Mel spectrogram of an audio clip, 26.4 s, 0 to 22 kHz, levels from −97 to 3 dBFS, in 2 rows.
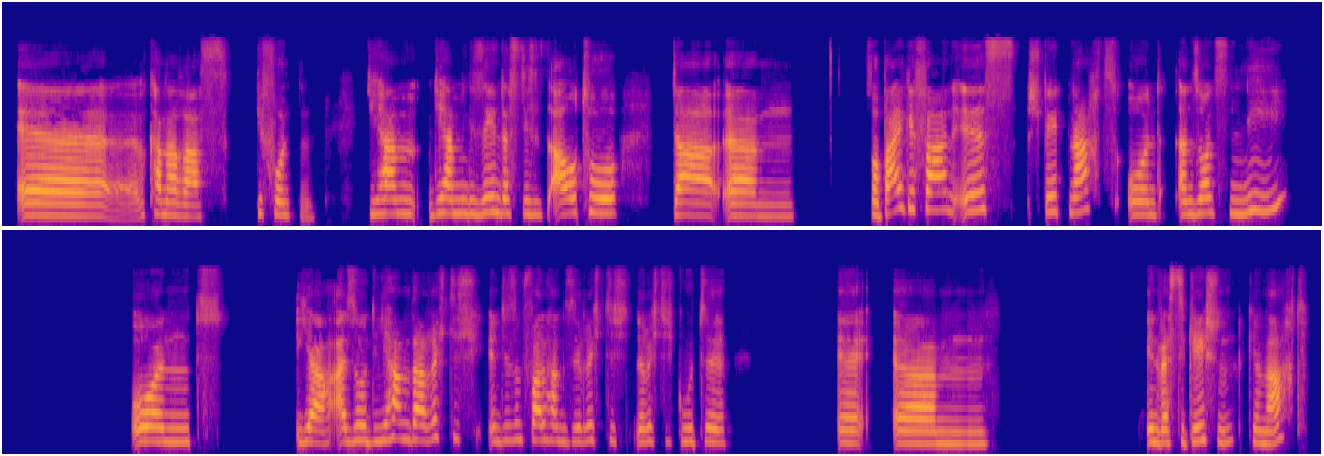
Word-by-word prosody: äh, 215 - +3
Kameras 210 -4 +1 0.3
gefunden. 230 -3 -7 0.5
Die 240 +1 -4
haben 250 -1 +2
die 250 +5 -3
haben 250 0 +1
gesehen, 255 +3 -3
dass 250 -1 -3
dieses 230 -2 -10
Auto 255 +1 +3 0.5
da, 220 -2 +5
ähm, 205 -1 +1 0.8
vorbeigefahren 305 +6 +3
ist, 310 +3 -3
spät 275 +1 -5
nachts 295 +10 0
und 230 -1 -4
ansonsten 245 +1 -2
nie. 295 +4 -5 1.8
Und, 245 -1 +2 1.0
ja, 230 -2 +3
also, 260 +2 +1
die 250 +4 -6
haben 295 -2 +2
da 275 -1 +6
richtig 315 +5 -9
in 250 -1 -7
diesem 265 +2 -12
Fall 275 -1 +2
haben 255 -2 -4
sie 245 +1 -9
richtig 255 -1 -11
'ne 230 - -5
richtig 240 -1 -10
gute 240 -1 -6 1.1
äh, 225 -1 0 0.3
ähm 215 -1 +2 1.6
Investigation 240 +1 -1
gemacht? 220 -3 0
240 Hz, 90 wpm, -23 LUFS, 220-265 Hz, 1.8 s, da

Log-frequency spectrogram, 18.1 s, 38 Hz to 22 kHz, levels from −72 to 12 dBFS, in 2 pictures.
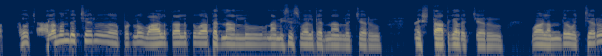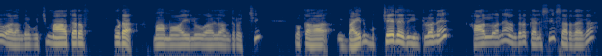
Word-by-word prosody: అబ్బో! 140 +5 -8 0.2
చాలా 120 +7 +2
మంది 220 +1 0
ఒచ్చారు 215 0 -5 0.3
అప్పట్లో. 165 +3 -7
వాళ్ళ 155 +2 +5
తాలూకా 170 +1 0
వ 165 - +4 0.2
పెదనాన్నలు, 150 -1 -1 0.3
నా 145 - 0
మిసెస్ 140 +1 -6
వాళ్ళ 145 0 -1
పెదనాన్నలు 135 0 -3
ఒచ్చారు. 130 -1 -6 0.6
నెక్స్ట్ 140 - -3
తాతగారు 140 -1 +4
ఒచ్చారు. 130 0 -5 0.6
వాళ్ళందరూ 140 +1 0
ఒచ్చారు. 165 +5 -3
వాళ్ళందరూ 145 -1 0
కూర్చి 145 +7 -11
మా 155 - +10 0.2
తరఫ్ 165 -1 +4 0.4
కూడా 170 -1 +8 0.4
మా 145 - +4
మావయలు 140 +1 -1
వాళ్ళు 135 +1 -1
అందరూ 135 +1 -10
ఒచ్చి 305 - -8 0.6
ఒక 155 - -10
హ - - +4 0.5
బైన్ 145 +11 +4
బుక్ 150 0 -14
చేయలేదు 205 -5 +7
ఇంట్లోనే 185 - 0 0.5
హాల్లోనే 170 +7 +3
అందరూ 175 +3 -3
కలిసి 150 - -5
సరదాగా 140 - -1
150 Hz, 130 wpm, -23 LUFS, 140-170 Hz, 0.6 s, మా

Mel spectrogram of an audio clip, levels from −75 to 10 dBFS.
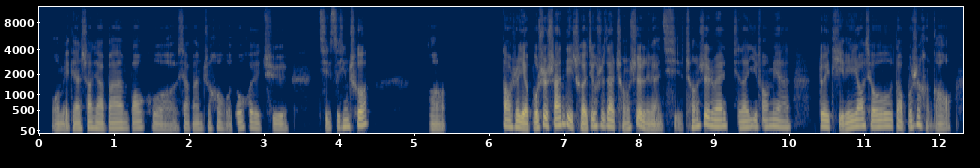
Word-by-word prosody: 我 90 - -5
每 90 -1 -3
天 95 +1 -2
上 110 +1 0
下 100 -3 +1
班， 100 +2 -1
包 105 +2 -1
括 85 -7 -7
下 95 - -6
班 90 0 -6
之 95 - -11
后， 105 0 -6
我 - - -10
都 110 - -2
会 105 -5 -2
去 90 -4 -5 0.4
骑 95 - -6
自 115 +2 -6
行 125 +2 0
车， 150 +3 +4
啊， 175 - -2 1.8
倒 130 -1 +3
是 120 -1 +4
也 95 -2 +8
不 105 - +3
是 150 +6 +4
山 150 +3 +6
地 140 -8 +4
车， 95 -4 +3
就 140 +9 +1
是 140 -1 -2
在 135 -3 +5
城 100 -3 -4
市 130 - +3
里 90 -6 +1
面 85 +2 -2
骑。 90 - -11
城 120 +7 -2
市 165 - +4
里 140 - +2
面 130 +1 +3
骑 110 - -9
呢， 115 +1 +3
一 125 +1 -1
方 125 +1 -3
面 120 -4 -1 0.4
对 125 -2 +4
体 110 -7 -3
力 110 +6 +3
要 135 +1 +4
求 130 0 +2
倒 120 - +1
不 - - -5
是 165 - +1
很 150 - -7
高， 85 +1 -6
110 Hz, 270 characters per minute, -24 LUFS, 95-130 Hz, 1.8 s, 也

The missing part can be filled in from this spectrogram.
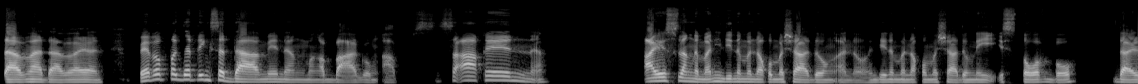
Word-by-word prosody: Tama, 115 +1 +6
tama 110 0 +1
'yon. 105 -2 0 0.4
Pero 185 +9 +3
pagdating 225 -3 +1
sa - - +3
dami 120 -2 +3
ng 110 -1 -5
mga 105 -1 -6
bagong 100 0 -2
apps, - - -15
saakin 190 - +1 1.1
ayos 165 +2 +6
lang 155 -4 +3
naman 120 +2 +1
hindi 135 - -1
naman 125 -2 -2
ako 115 +1 0
masyadong 105 -2 +1
ano 100 -1 -8
hindi 110 +1 -4
naman 110 0 -4
ako 105 +1 -9
masyadong 110 -1 -2
naiistorbo, 110 +1 -2 0.4
dahil 105 0 +3
115 Hz, 135 wpm, -23 LUFS, 110-145 Hz, 1.1 s, Tama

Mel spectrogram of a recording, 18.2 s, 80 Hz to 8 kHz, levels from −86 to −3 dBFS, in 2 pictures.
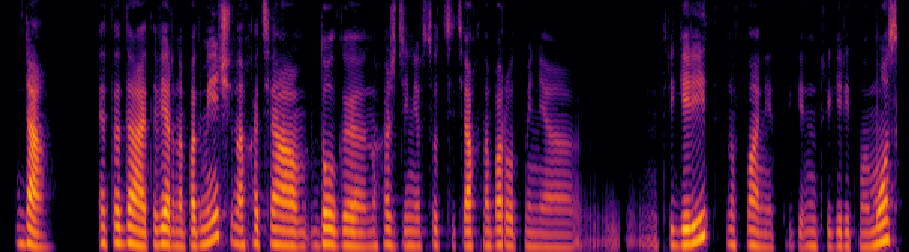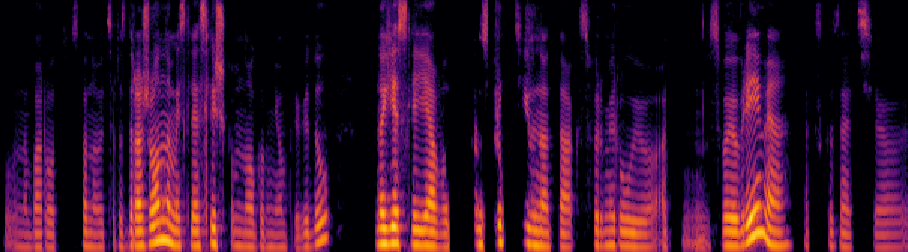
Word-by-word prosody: Да, 170 -6 +2 0.4
это 190 0 -1
да, 180 -3 +4
это 170 +3 -4
верно 170 -3 +3
подмечено, 180 - -1
хотя 170 -3 0
долгое 165 -2 0
нахождение 160 0 -8
в - - -20
соцсетях, 160 0 -5
наоборот, 165 0 -4
меня, 145 +1 -13 0.4
м, 210 0 -24
триггерит. 175 - +2
Ну, 175 -1 -9
в - - -22
плане 150 -5 -6
три 150 -1 -17
ну, 160 0 -10
триггерит 155 0 -11
мой 150 -1 -10
мозг, 205 +6 +1
м, 160 - -20
наоборот, 145 0 -11
становится 150 -1 -12
раздражённым, 170 +6 +4
если 165 0 -4
я 160 - +1
слишком 165 0 -2
много 150 -1 -9
в 150 - -16
нём 145 0 -14
проведу. 190 - -5 0.4
Но 180 - +8
если 185 -1 +6
я 165 -1 +5
вот 145 -1 -8 0.2
конструктивно 180 -3 -2
так 150 -2 -7
сформирую 160 -3 -6
эт - - -13 0.4
своё 160 -1 +1
время, 175 - +5
так 160 -1 -22
сказать, 150 -2 -13
э 145 0 -16
160 Hz, 155 wpm, -24 LUFS, 150-180 Hz, 0.4 s, Но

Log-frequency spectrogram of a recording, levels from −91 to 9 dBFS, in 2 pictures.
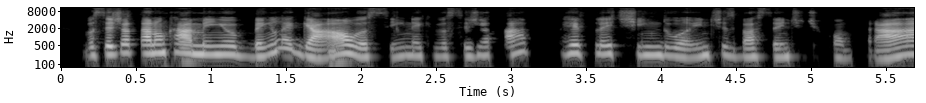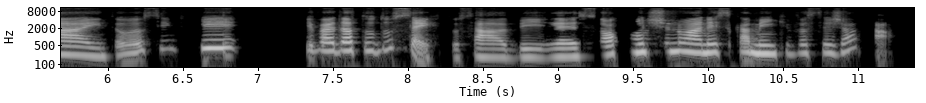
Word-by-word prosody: você 210 +2 +1
já 260 +2 0
tá 250 -1 +5
em - - +4
um - - +4
caminho 230 -3 +3
bem 195 +6 -4
legal 195 +3 +5
assim, 185 0 -6
né, 205 -1 -8
que 200 - -26
você 195 0 -13
já 215 +1 -10
tá 280 - -2 0.2
refletindo 240 -4 -5
antes 205 +3 -8
bastante 190 0 -8
de - - -21
comprar 200 +6 +3
então 195 +6 -7
eu 285 - -3
sinto 360 +1 -21
que 390 0 +4 0.4
que - - -8
vai 305 0 +3
dar 310 0 +6
tudo 310 +4 -9
certo, 380 - -2
sabe, 180 -1 -3
é 190 0 +1
só 195 +4 -2
continuar 280 0 +2
nesse 270 0 0
caminho 245 -2 +2
que 240 - -20
você 255 +1 -9
já 295 +8 -7
tá. - - -9
230 Hz, 200 wpm, -24 LUFS, 195-270 Hz, 0.4 s, dar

